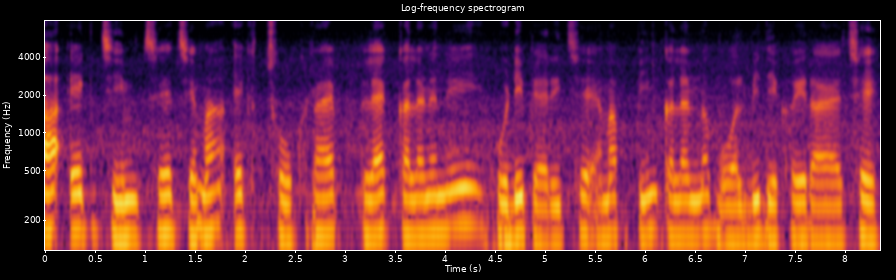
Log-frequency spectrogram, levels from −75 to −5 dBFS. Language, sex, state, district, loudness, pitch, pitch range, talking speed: Gujarati, male, Gujarat, Gandhinagar, -21 LUFS, 150 Hz, 140-155 Hz, 160 wpm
